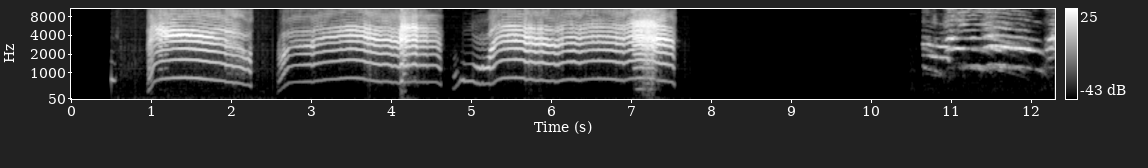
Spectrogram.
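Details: Kitten meows in a quick series, three long sustained harmonic cries with short gaps, each holding a steady pitch, then a pause and a fainter, higher wavering meow near the end.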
